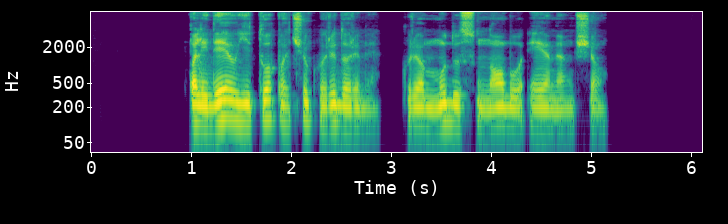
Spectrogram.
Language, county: Lithuanian, Vilnius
